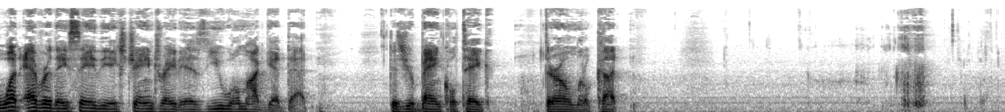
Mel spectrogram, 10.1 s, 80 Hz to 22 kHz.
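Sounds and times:
speech: 0.0 - 3.3, 3.9 - 6.4, 9.0 - 9.2
person slurping a sip of hot coffee: 8.4 - 10.0.

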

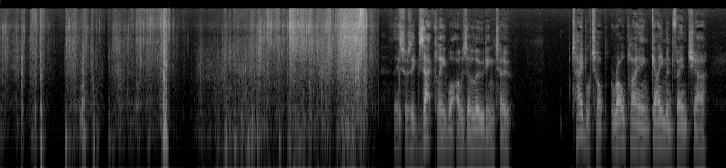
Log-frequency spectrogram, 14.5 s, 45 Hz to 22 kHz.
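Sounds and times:
paper envelope crinkling and rustling while being handled and opened: 0.0 - 7.6
speech: 7.9 - 10.3, 11.5 - 14.2.

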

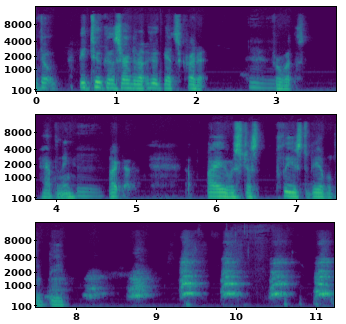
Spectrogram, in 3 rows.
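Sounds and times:
speech: 0.0 - 5.0, 5.9 - 8.0
Chesapeake Bay Retriever, chocolate brown retriever and rescue dogs barking: 7.6 - 11.2.

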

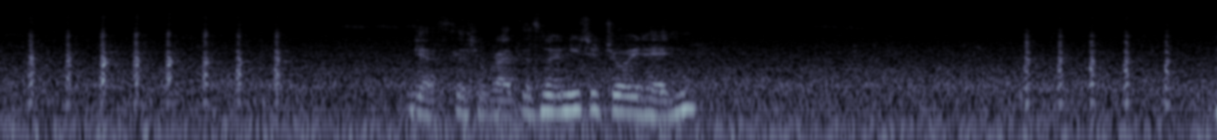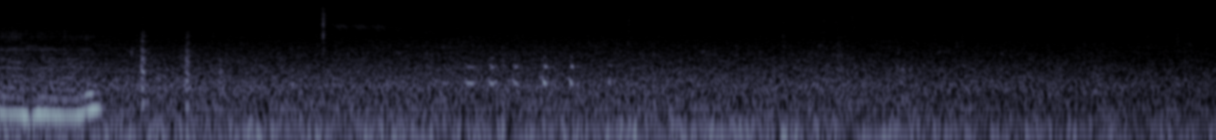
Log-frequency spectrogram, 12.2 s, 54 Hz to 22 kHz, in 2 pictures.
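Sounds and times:
chicken clucking: 0.0 - 1.5, 5.0 - 6.0, 6.6 - 7.3, 8.3 - 9.3
steady hiss: 0.0 - 12.1
speech: 2.0 - 3.7, 6.1 - 6.7.

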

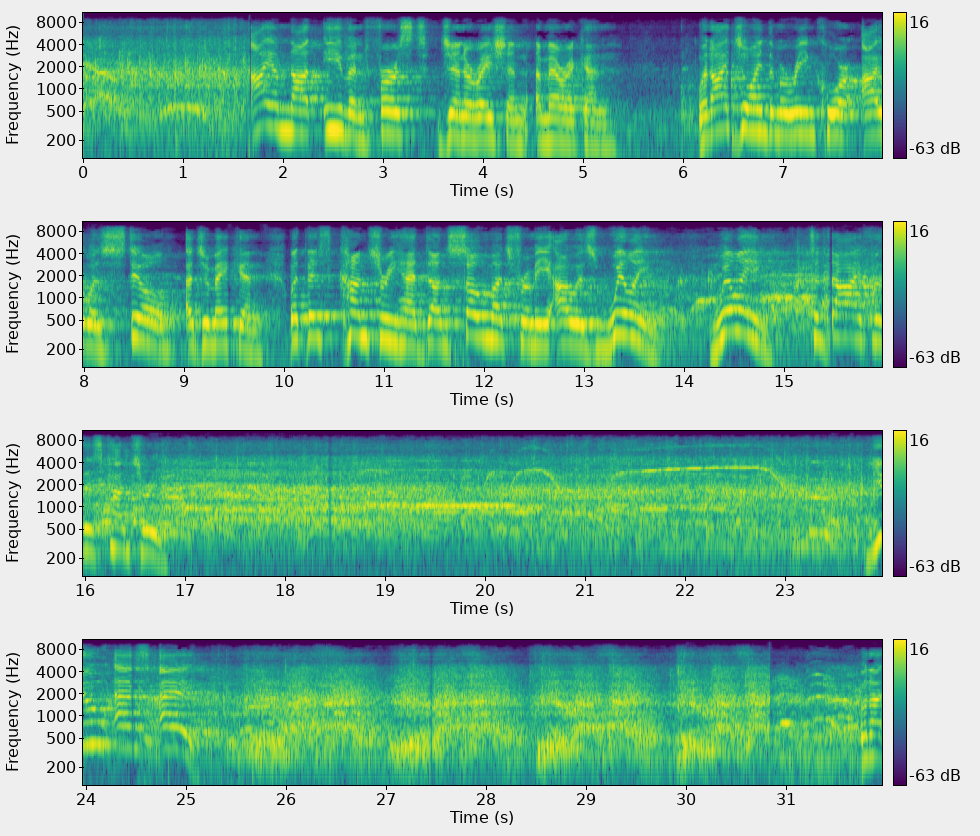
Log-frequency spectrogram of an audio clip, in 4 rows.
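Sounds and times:
crowd cheering at a rally: 0.0 - 1.7, 14.0 - 31.8
speech: 2.0 - 5.4, 6.2 - 17.1
crowd chanting at a rally: 25.4 - 31.1.

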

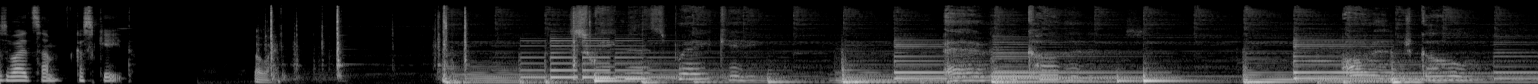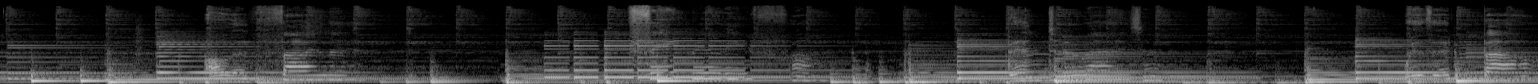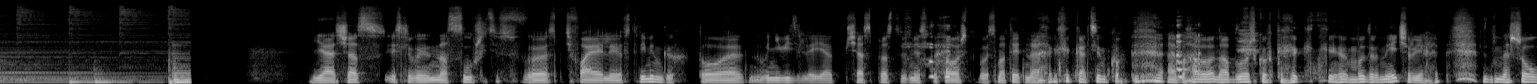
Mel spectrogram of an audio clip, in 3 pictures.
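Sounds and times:
speech: 0.0 - 1.4, 2.6 - 3.0, 5.9 - 7.8, 33.9 - 46.1
jazz-folk instrumental music: 4.4 - 32.7
laughter: 39.8 - 40.4, 41.0 - 45.2.

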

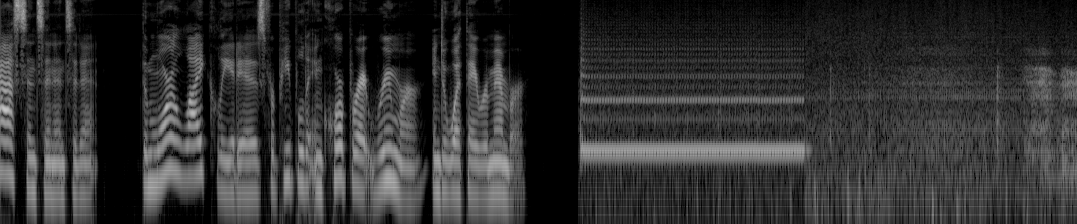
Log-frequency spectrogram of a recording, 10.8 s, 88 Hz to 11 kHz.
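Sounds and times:
speech: 0.1 - 6.0
electronic telephone ring tone on a recorded phone call: 5.8 - 8.2.

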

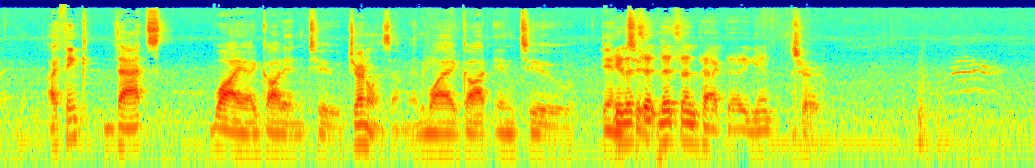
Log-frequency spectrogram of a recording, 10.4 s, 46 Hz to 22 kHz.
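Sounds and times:
steady low hum: 0.0 - 10.3
speech: 0.5 - 8.3
soft knock: 9.1 - 9.5
cat meowing: 9.4 - 10.1.

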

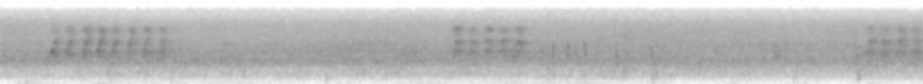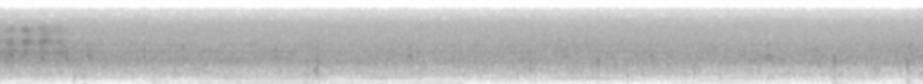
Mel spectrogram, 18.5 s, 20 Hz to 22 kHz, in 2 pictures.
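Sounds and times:
steady dense hiss of traffic: 0.0 - 18.4.

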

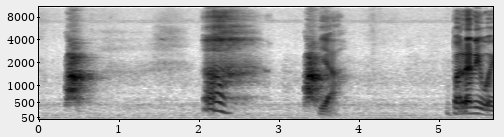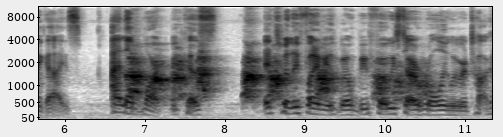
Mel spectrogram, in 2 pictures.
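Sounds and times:
dog barking: 0.3 - 0.8, 3.3 - 3.7, 6.8 - 10.8
speech: 5.2 - 7.9, 8.5 - 11.3.

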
